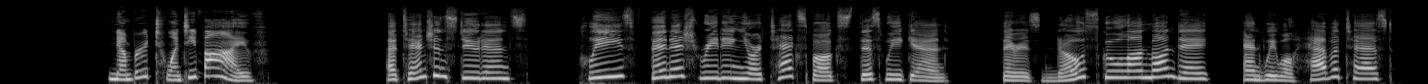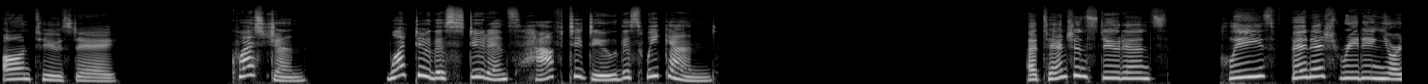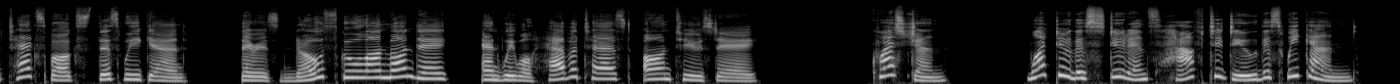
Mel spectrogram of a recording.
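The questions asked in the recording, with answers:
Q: What do the students have to do this weekend?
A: Finish reading their textbooks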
